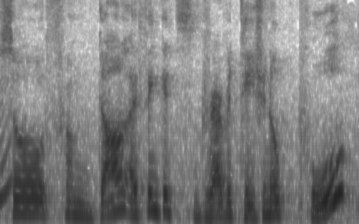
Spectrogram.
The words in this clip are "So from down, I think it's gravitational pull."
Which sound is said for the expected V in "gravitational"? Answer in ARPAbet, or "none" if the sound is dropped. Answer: V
